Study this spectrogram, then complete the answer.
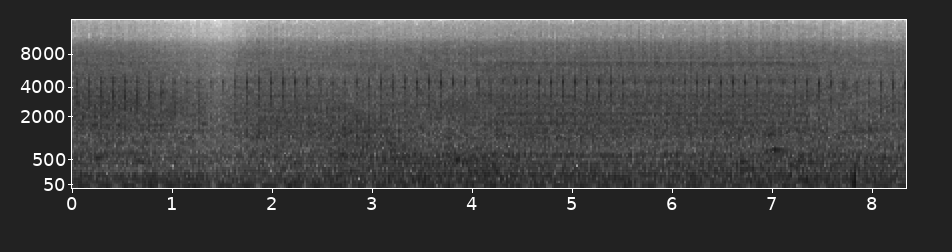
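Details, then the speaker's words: Engine knock at idle: a sharp, light metallic knock about twice a second, steady; it became slightly quieter but remains after replacing the hydraulic lifters and the oil pump plunger and spring; connecting rod/piston group also suspected, cause unknown. "вот он немножко стал потише но все равно он остался мы уже не знаю все смотрели уже сколько людей только не советовали разные варианты но ничего не помогает"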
